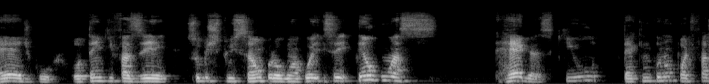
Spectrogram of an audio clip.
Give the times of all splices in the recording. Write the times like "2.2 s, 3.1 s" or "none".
none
